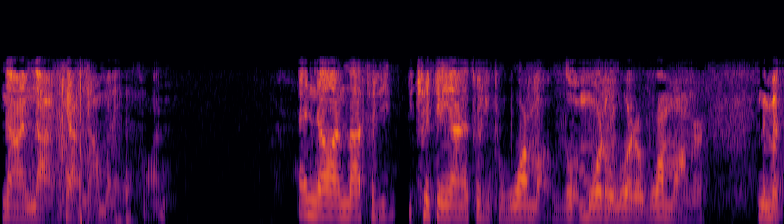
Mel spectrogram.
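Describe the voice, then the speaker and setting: A man speaks at a fairly quick pace in a high voice. He takes long, frequent pauses. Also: ordinary pitch variation. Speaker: mobile game video creator. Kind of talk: gameplay commentary. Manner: fast; animated.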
